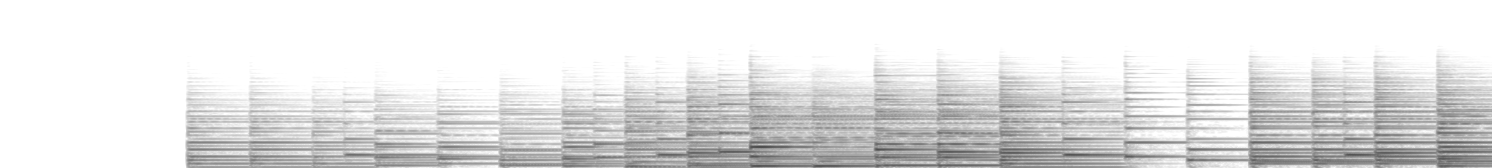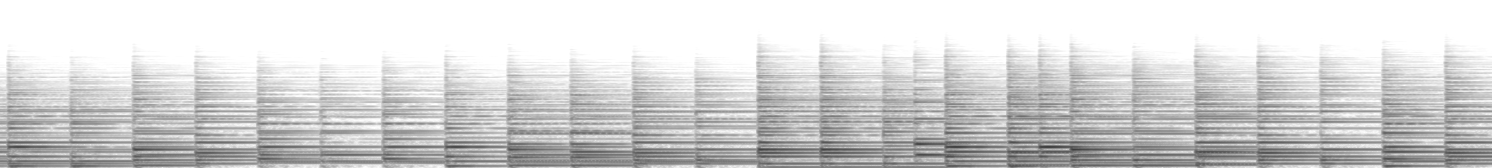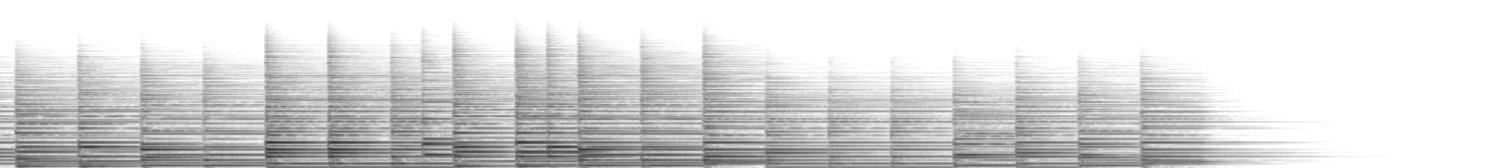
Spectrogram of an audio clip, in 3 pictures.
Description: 국가 연주 녹음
